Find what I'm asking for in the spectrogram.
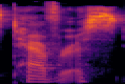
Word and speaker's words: Tavris: And I said that lady's name wrong. It's Tavris, not Tarvis.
